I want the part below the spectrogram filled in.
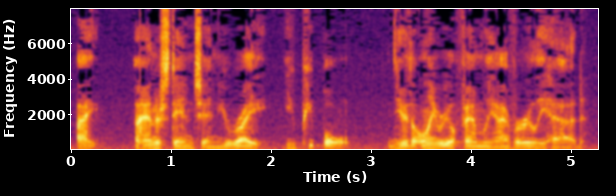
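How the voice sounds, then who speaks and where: A man voicing a tired, anxious but defiant young woman, with an urgent, halting manner. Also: medium pitch, fairly even intonation, sharp tone, a little hiss or hum, natural voice. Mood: weary, guarded.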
